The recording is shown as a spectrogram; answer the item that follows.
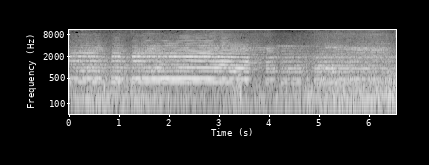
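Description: Vehicle horn blaring in road traffic, two tones sounding together: one long blast lasting about three seconds that stops, then another starting about a second and a half later, over the rumble of passing traffic.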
